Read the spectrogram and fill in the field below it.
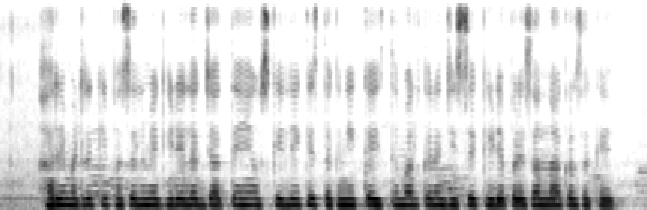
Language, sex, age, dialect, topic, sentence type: Hindi, female, 18-24, Awadhi Bundeli, agriculture, question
